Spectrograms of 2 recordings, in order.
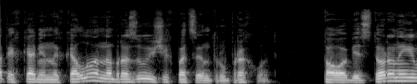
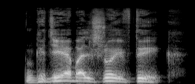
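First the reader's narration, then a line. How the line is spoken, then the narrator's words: Barked. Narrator (Russian): рявкнул он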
